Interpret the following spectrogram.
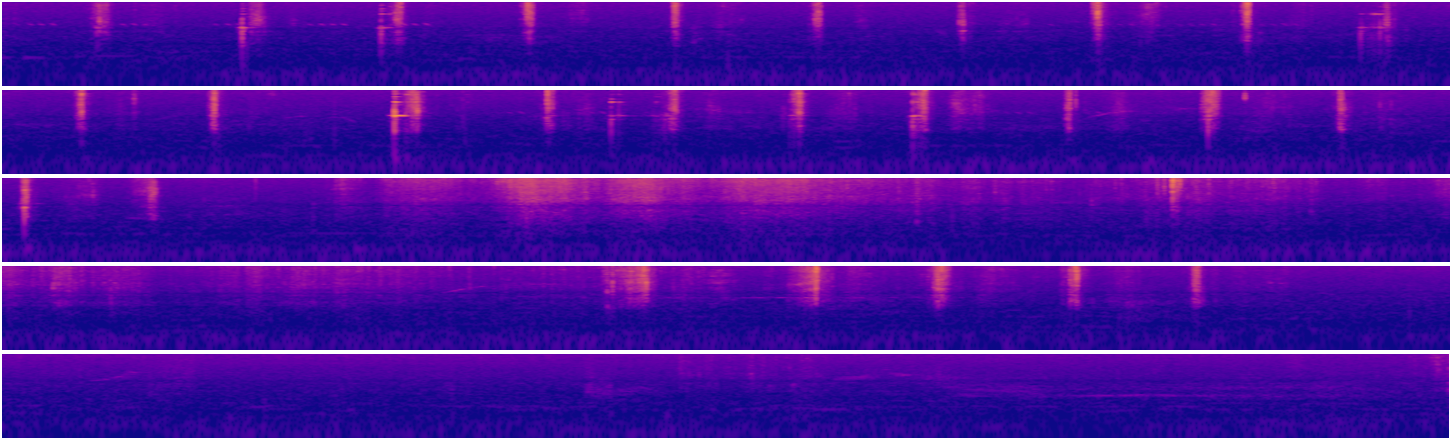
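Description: Wooden pestle pounding mahogany seeds in a small clay mortar: sharp knocks about twice a second, with a rustling stretch in the middle and a few more strokes before it stops about three-quarters of the way through.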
